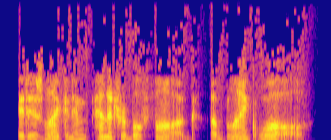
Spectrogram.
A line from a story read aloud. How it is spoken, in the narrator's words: Raistlin whispered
